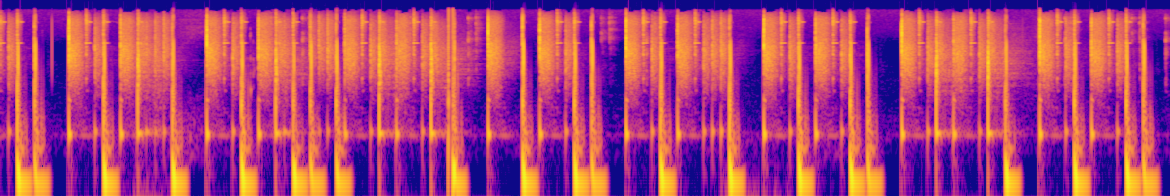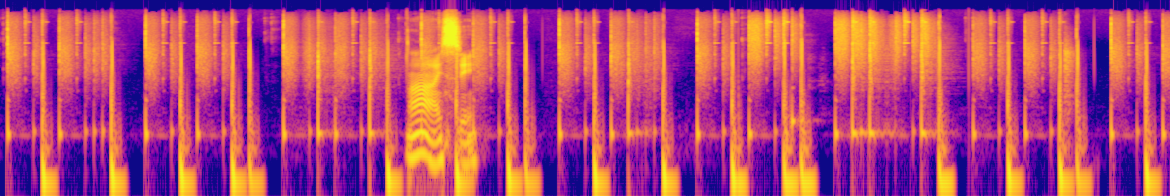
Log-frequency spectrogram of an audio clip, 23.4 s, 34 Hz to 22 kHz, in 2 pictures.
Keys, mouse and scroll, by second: 2.1 click, 2.4 click, 2.8 click, 3.8 click, 4.5 click, 5.8 click, 6.3 click, 7.5 click, 8.0 click, 9.3 click, 10.4 click, 11.1 click, 11.4 click, 12.5 click, 14.1 click, 15.5 click, 18.8 click, 21.2 click.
